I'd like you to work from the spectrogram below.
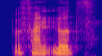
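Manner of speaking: ordinary delivery, nothing marked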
